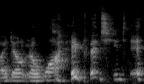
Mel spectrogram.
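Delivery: speaking while cracking up laughing. Explaining that Siri on the phone just answered the other speaker, laughing while talking. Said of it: "I'm laughing 'cause Siri just responded".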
